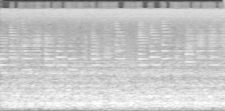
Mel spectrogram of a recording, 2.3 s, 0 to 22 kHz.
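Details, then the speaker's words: Hyundai Santa Fe driving above 80 km/h with a steady low droning hum filling the cabin; owner unsure which side, tried locating with phone sound meter unsuccessfully: worn wheel bearing hum. "всем привет сегодня хочу определить какой ступичный подшипник меня будет дело в том что когда едешь на особенную на скоростью больше 80 такой приличный давит на уши но салоне распространяется по всему салону"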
